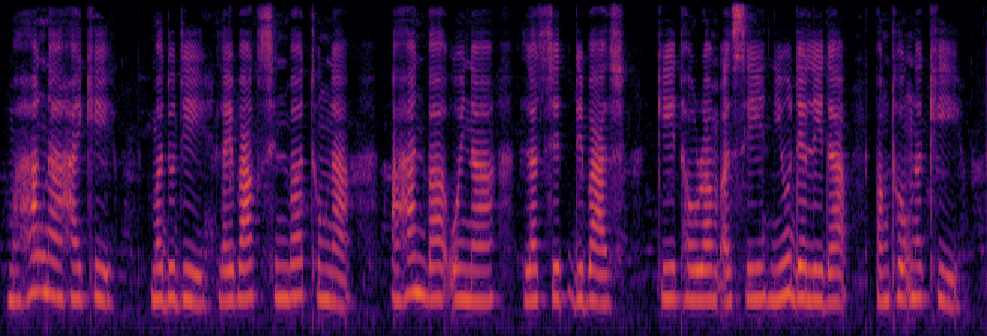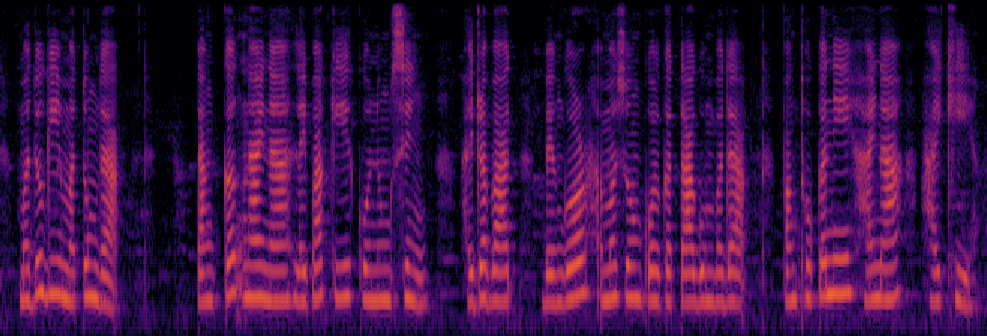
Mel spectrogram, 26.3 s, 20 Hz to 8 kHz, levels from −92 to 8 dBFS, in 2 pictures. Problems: background sounds at intervals, background conversations at intervals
